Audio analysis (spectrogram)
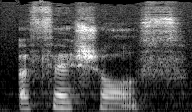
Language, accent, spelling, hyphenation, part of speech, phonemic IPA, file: English, US, officials, of‧fi‧cials, noun, /əˈfɪʃəlz/, En-us-officials.ogg
- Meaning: plural of official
